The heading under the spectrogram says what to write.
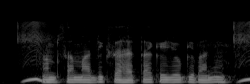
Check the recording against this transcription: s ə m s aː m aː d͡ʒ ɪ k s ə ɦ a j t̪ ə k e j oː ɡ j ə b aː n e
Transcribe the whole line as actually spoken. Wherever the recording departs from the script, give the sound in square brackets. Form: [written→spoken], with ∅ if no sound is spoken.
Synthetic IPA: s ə m s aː m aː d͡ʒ ɪ k s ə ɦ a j t̪ [ə→a] k e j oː ɡ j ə b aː n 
